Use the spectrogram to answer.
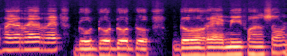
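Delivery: normal talking voice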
